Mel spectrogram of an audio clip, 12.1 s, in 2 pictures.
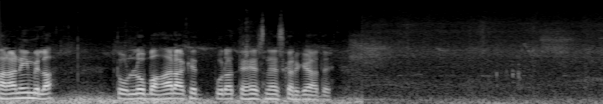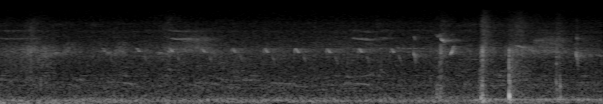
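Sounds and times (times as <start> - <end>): birds chirping: 0.0 - 12.0
faint low wind rumble: 0.0 - 12.0
higher bird calls: 3.6 - 12.0.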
